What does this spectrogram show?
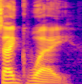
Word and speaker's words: segue: one thing to liver it's pronounced Segway Oh shake yeah is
